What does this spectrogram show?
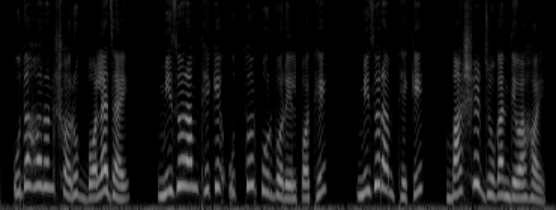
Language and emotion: Bengali, neutral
